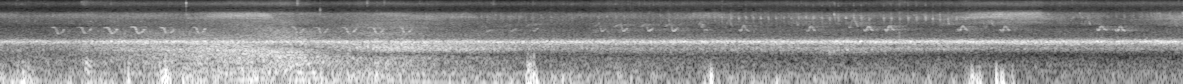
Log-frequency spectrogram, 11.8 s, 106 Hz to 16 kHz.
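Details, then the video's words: Maryland summer day with 17-year cicadas out in mass numbers, their loud unbroken drone filling the street, while small birds chirp in quick clusters and traffic murmurs low. "The 𝗿𝗮𝗿𝗲 sound of 17-YEAR CICADAS!!"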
